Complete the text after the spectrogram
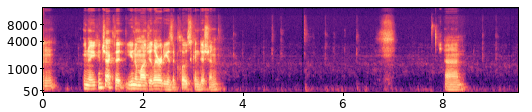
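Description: A man speaks calmly and closely into a microphone, as if lecturing.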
